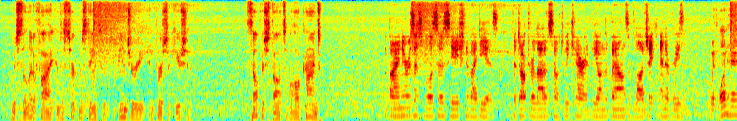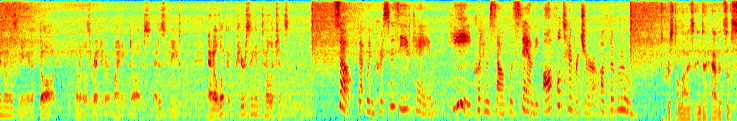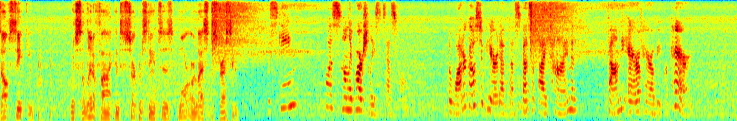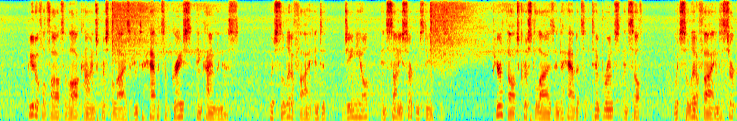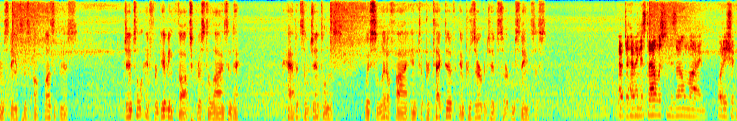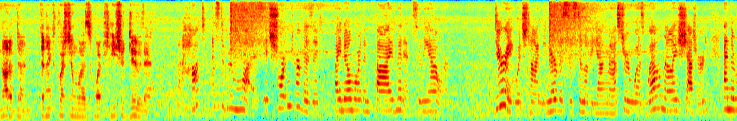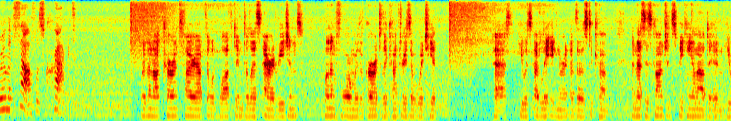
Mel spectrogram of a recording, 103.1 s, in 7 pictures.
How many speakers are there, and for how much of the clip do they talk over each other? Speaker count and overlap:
four, no overlap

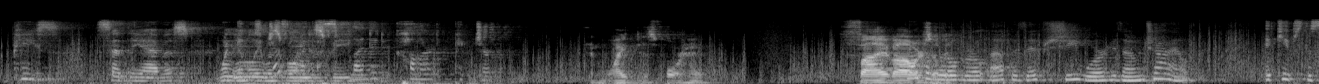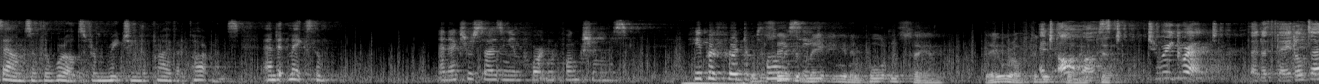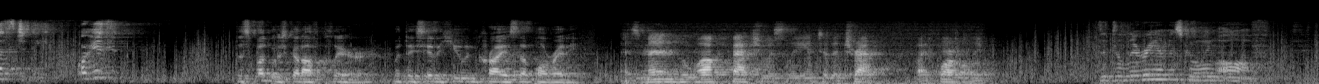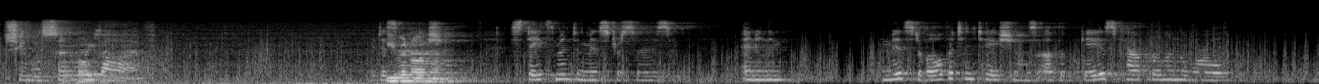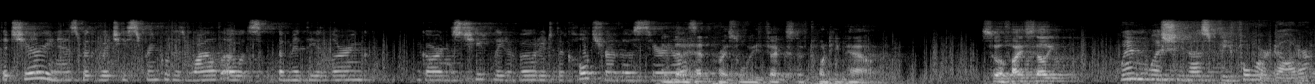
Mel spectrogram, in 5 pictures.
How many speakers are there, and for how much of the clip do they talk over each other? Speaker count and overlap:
ten, about 9%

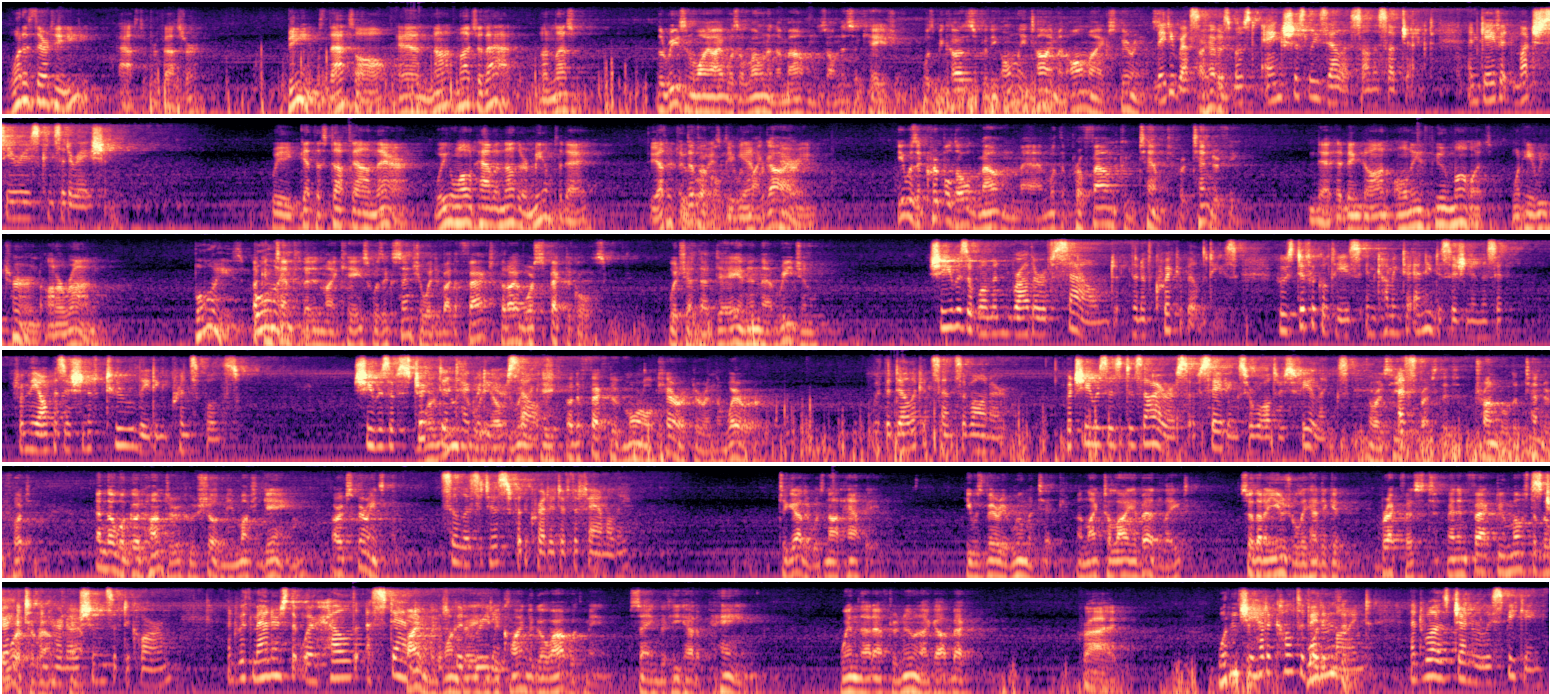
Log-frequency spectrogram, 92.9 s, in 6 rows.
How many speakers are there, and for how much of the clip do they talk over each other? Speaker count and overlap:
three, about 9%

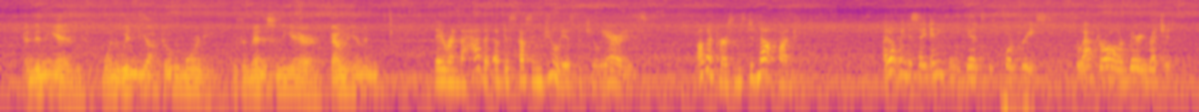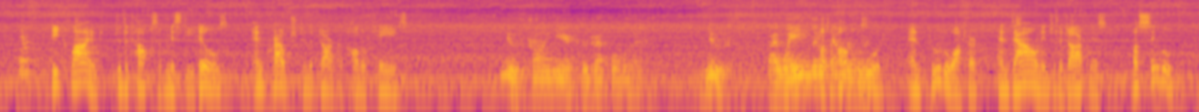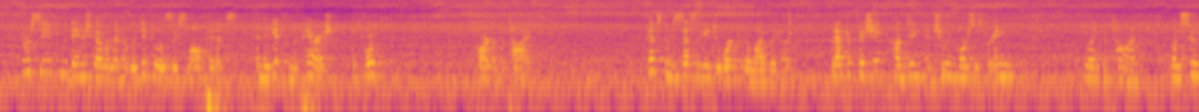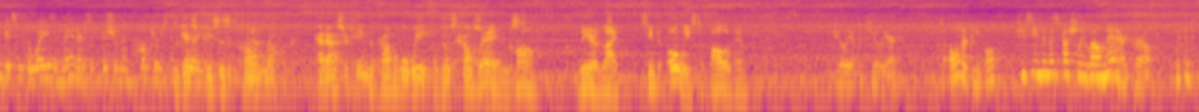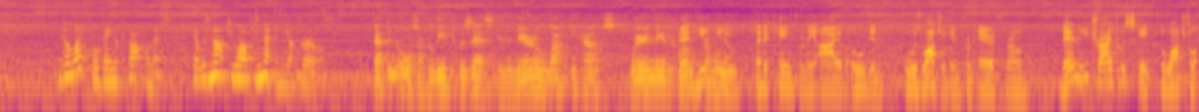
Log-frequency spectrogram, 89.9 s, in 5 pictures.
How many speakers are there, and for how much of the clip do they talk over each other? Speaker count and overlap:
four, about 4%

